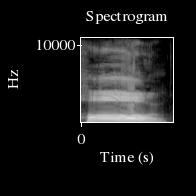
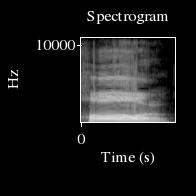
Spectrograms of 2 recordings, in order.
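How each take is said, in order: Both takes have the same delivery.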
